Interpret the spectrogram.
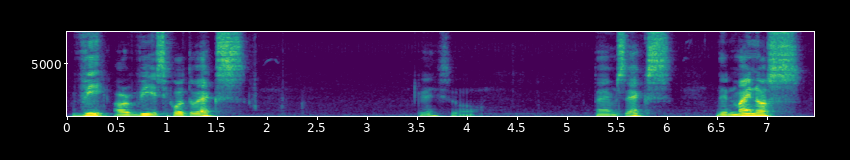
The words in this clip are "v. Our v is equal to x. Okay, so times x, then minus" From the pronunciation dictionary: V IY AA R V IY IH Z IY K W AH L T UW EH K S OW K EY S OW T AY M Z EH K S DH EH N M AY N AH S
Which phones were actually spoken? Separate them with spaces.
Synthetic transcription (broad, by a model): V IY AA R V IY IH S IY K W AH L T UW EH K S OW K EY S OW T AY M S EH K S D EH N M AY N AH S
